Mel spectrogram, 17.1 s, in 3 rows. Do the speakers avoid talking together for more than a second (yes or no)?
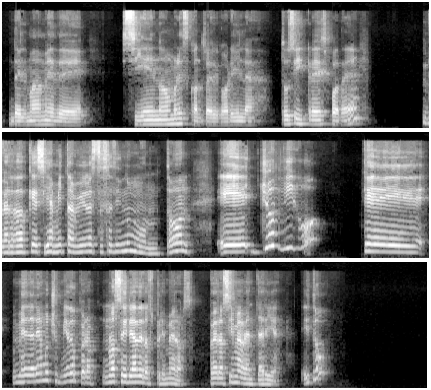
yes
